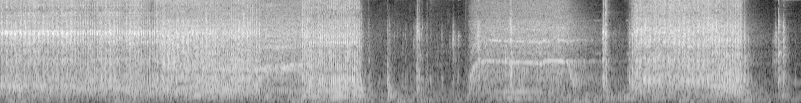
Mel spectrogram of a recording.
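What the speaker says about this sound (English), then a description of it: "So we got what we can with the electric ratchet" An electric ratchet tightens U-bolt nuts on a Nissan Xterra, running in a long buzzing burst and then several shorter, choppy bursts with brief quiet gaps, loud and close.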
